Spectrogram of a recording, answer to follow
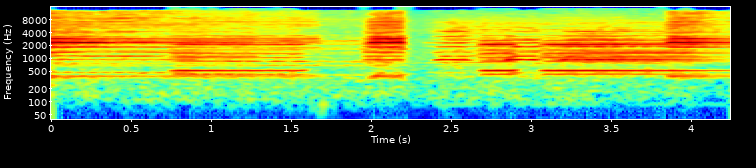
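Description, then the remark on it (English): Multiple car horns honk loudly and overlap in a dense traffic jam, sustained blaring tones with a brief pause midway before the honking resumes over a low rumble of vehicles. “Traffic jam with extra honking.”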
